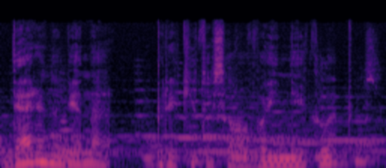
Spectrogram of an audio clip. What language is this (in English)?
Lithuanian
